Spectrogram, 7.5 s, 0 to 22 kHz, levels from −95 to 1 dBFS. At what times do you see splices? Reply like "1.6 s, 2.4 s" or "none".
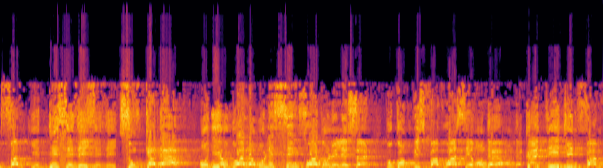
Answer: none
